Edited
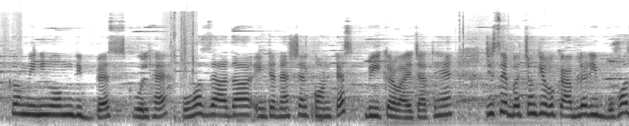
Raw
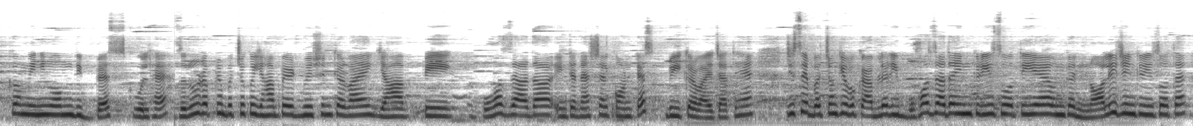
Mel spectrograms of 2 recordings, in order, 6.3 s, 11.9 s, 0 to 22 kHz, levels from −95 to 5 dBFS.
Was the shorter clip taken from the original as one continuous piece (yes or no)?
no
